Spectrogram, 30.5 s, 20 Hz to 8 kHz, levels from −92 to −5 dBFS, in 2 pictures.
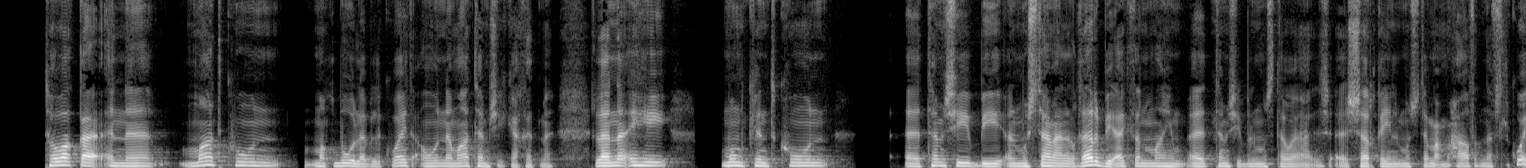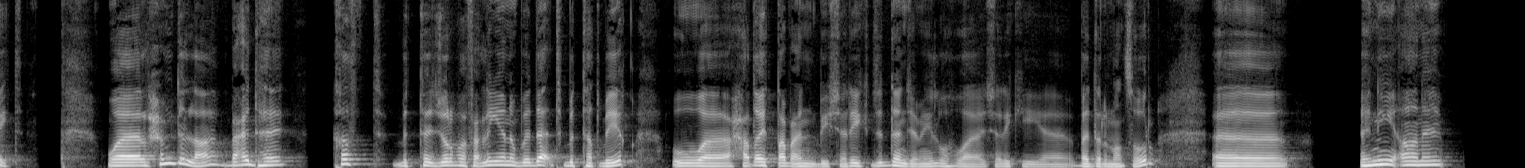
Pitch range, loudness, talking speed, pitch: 120-160 Hz, -21 LUFS, 90 wpm, 135 Hz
